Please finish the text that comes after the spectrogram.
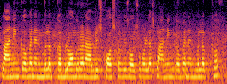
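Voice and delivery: slow, word-by-word dictation pace; slow note dictation. Acted. Teacher dictating notes to students, slow and deliberate. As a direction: spell it out so students can write it down.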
